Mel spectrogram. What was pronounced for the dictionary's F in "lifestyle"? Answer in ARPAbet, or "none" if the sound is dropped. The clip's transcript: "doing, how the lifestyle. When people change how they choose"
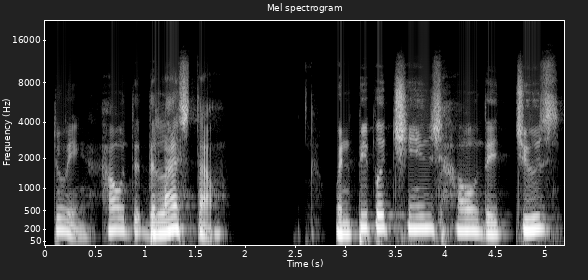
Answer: none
